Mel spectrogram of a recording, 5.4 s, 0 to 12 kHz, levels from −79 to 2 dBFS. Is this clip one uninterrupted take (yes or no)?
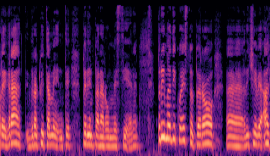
yes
